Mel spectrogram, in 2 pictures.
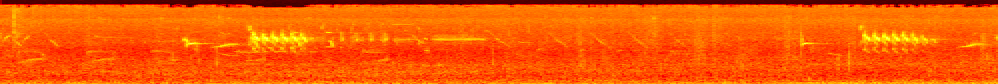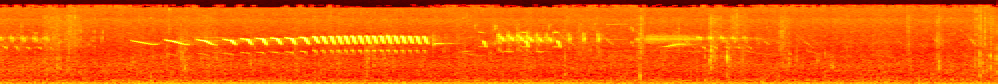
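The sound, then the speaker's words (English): A field sparrow sings an accelerating series of clear whistled notes, with other bird phrases scattered around it and a steady low rumble and rustling footsteps underneath. “Field sparrow.”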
